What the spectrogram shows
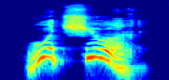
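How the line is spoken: Exclaiming. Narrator (Russian): воскликнул Санчес

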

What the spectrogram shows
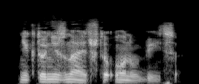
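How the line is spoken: Tired reply. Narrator (Russian): устало ответил рыжеволосый

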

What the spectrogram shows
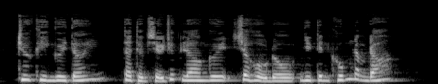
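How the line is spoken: Comforting smile, then sigh. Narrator (Vietnamese): Giảng đại gia mỉm cười an ủi, sau đó thở dài

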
